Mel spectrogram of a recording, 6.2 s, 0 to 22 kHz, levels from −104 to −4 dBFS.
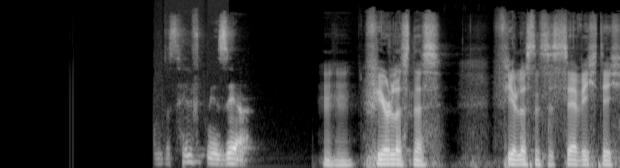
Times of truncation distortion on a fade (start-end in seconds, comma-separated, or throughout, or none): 0.00-2.29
